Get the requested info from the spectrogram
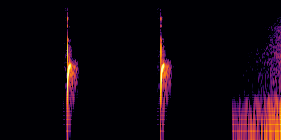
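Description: Two short pop sound effects, each a quick upward-sliding plop, about two-thirds of a second apart, marking the two thumbnails popping onto the screen. A swelling rush of noise starts near the end.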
